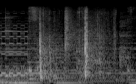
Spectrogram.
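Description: A telephone rings in brief bursts against a busy, muffled background, with a couple of sharp electronic trills standing out over the low hum.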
